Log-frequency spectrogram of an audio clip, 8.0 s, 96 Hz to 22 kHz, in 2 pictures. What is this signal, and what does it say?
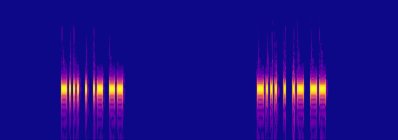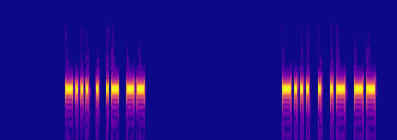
Morse code, heard as a keyed tone, about 52 wpm, 700 Hz. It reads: BEAM BEAM BEAM BEAM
